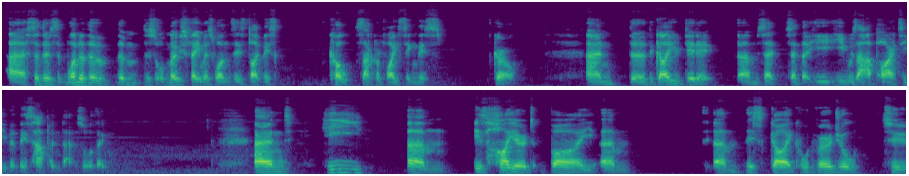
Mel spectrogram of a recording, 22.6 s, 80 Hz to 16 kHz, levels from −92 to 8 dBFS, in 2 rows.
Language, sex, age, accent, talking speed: English, male, 20-39, British, 150 wpm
